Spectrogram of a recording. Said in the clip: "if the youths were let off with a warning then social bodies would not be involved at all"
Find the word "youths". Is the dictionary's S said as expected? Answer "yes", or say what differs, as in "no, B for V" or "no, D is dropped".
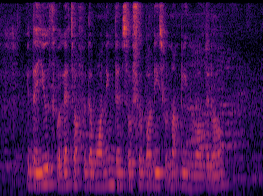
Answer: no, S is dropped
